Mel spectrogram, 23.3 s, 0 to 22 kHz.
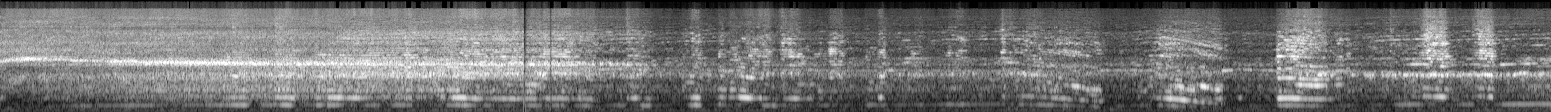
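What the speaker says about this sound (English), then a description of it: "I'm going to do a quick sand out with 180" Hand sanding of a wooden model fuselage with 180-grit sandpaper, a steady close scratchy rubbing that runs continuously, then turns into shorter uneven strokes with pauses.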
